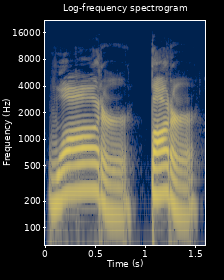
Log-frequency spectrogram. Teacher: water, butter 같은 것도 요 T 소리가 굴러가는 살짝 리을과 D의 사이에 느낌의 소리가 나죠. 그래서 요 T가 굴러가게 발음할 수 있다. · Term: flap T 사운드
